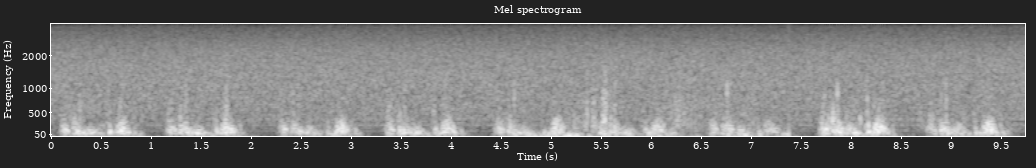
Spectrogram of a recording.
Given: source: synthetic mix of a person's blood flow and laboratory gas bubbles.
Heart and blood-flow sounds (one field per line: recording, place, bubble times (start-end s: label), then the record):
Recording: Doppler ultrasound of blood flow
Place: precordium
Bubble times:
0.26-0.33 s: bubbles
0.46-0.52 s: bubbles
0.91-0.95 s: bubbles
8.68-8.86 s: bubbles
From the record:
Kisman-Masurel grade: 121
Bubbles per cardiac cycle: 1 to 2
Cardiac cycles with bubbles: 10 to 50%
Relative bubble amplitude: barely perceptible (0.100 to 0.250)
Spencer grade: 2 (many but less than half of the cardiac periods contain bubble signals, singularly or in groups)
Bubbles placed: only in the low amplitude regions of the cardiac cycle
